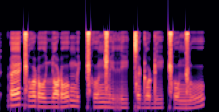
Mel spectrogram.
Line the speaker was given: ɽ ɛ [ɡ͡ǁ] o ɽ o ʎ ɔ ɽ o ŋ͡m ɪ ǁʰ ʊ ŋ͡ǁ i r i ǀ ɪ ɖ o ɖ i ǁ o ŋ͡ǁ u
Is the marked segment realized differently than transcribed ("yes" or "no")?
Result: no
